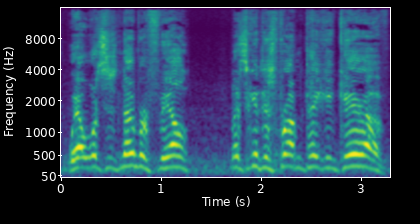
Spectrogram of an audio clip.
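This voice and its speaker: A man's voice: extremely high pitch, normal speed, slight background noise, pitched above the performer's own voice. A man doing a cranky, swearing barfly. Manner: loud and irritable, swearing. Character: cranky, foul-mouthed male barfly.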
